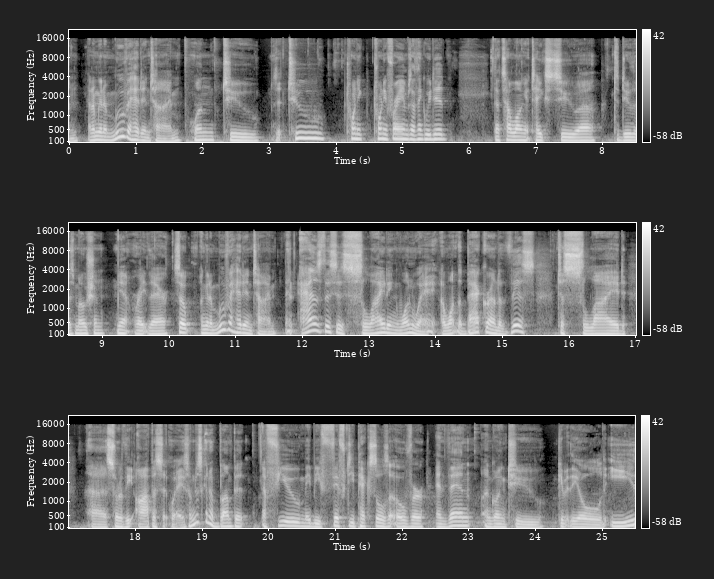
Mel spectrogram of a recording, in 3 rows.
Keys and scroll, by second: 1.6 Page_Down, 2.1 Page_Down, 7.9 u, 18.7 Right, 19.2 Right, 19.7 Right, 24.3 F9.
